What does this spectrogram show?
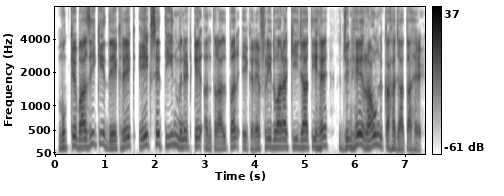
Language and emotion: Hindi, neutral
